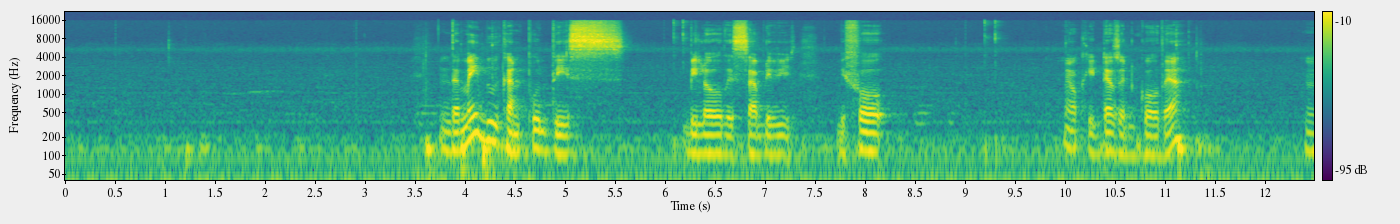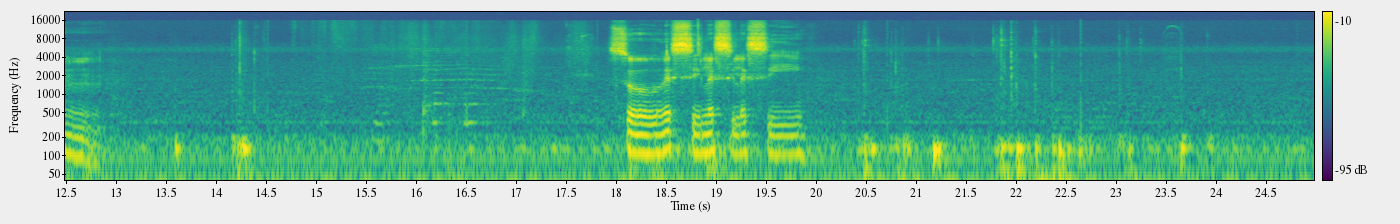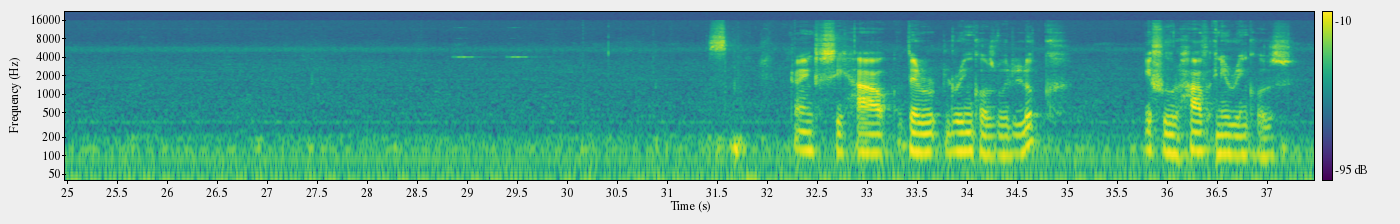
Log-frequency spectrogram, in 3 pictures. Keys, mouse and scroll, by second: 1.2 space, 11.3 `, 11.7 middle click, 11.9 middle click, 12.1 middle click, 12.3 middle drag, 13.6 middle click, 18.1 Tab, 20.3 middle click, 20.3 `, 22.0 Tab, 23.6 space.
